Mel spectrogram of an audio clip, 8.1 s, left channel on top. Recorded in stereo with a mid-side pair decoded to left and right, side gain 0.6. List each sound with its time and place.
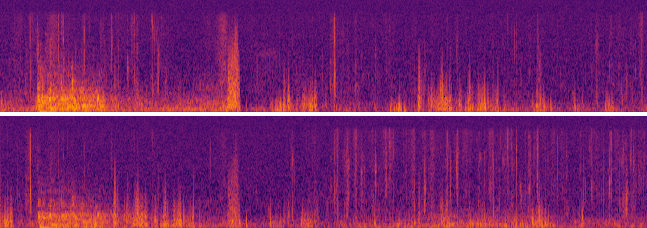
0.5 s a splash: 70° left, 1.1 m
